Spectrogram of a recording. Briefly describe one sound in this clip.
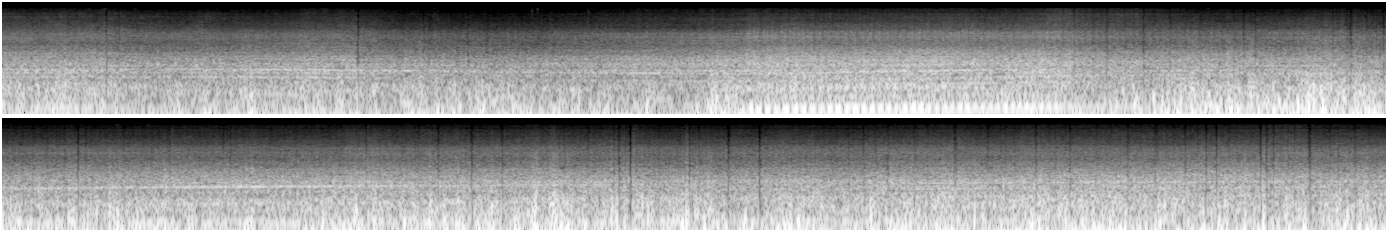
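A motorcycle engine hums steadily while riding, with its pitch gently rising and falling.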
